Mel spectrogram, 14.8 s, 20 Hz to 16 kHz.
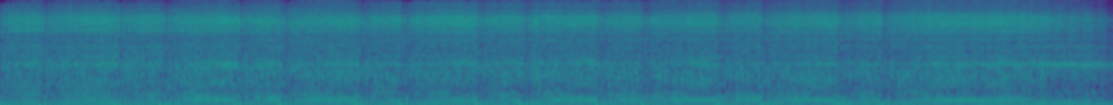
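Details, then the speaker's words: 2005 Chevy Impala after trunk rattle fix with felt pads and caulking, driving: steady road and engine drone with light irregular rattles over bumps, much quieter than before; remaining rattle mostly license plate and uncaulked bumper tabs. "that sounds so much better majority of it is license plate and underneath the bumper where I haven't put any caulking yet"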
